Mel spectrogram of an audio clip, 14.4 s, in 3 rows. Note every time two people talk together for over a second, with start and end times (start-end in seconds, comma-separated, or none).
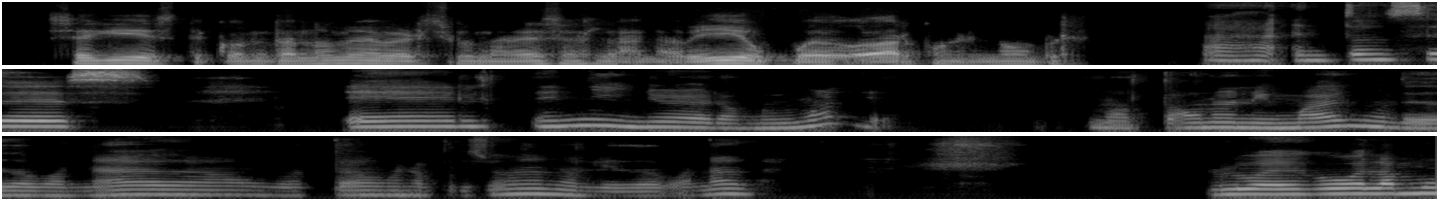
none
